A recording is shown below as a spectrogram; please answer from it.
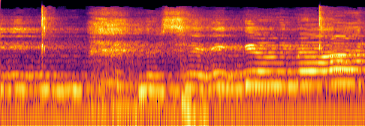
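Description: A man singing a Korean pop ballad into a microphone over a karaoke backing track, holding long sustained notes that step between pitches.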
